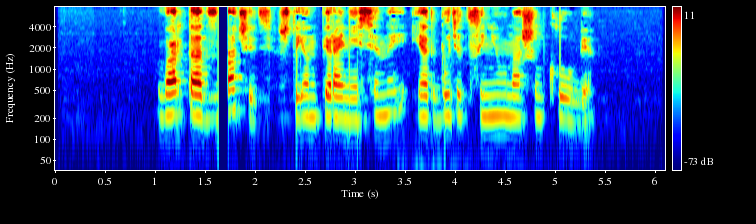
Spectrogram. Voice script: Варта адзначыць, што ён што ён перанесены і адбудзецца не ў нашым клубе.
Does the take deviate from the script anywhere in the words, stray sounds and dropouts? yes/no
yes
